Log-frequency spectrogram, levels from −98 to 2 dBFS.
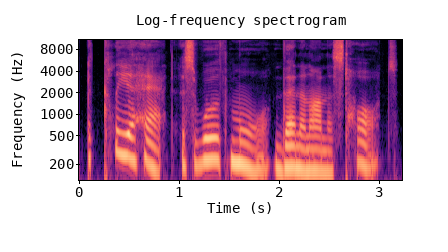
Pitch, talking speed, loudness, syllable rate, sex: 195 Hz, 185 wpm, -17 LUFS, 3.9 syllables/s, female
